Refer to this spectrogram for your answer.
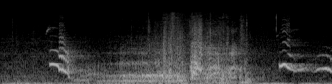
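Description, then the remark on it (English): The wolf Ghost, angry, growls and snarls in a rough, rasping burst lasting a couple of seconds, framed by high whining cries at the start and end. No one speaks. “Yeah, do wolves really make that sound?”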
